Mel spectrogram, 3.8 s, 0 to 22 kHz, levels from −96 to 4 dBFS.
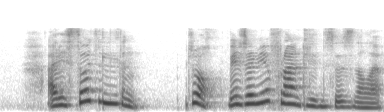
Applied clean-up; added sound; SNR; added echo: none; none; none; none.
